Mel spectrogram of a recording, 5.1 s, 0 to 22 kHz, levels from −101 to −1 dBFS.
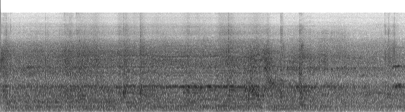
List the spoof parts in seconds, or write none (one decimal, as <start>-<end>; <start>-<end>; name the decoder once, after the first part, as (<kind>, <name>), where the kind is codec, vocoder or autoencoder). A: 1.0-3.5 (autoencoder, DAC-VAE)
